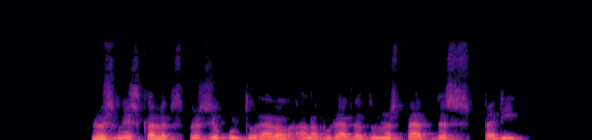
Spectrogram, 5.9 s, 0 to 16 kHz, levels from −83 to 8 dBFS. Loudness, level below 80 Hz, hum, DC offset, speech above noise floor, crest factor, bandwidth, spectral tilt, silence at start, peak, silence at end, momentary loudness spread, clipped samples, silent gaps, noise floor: -24 LUFS; -76 dBFS; none; under 0.1%; over 67 dB; 18 dB; 10.5 kHz; -8 dB/octave; 0.9 s; -6 dBFS; 0.7 s; 6 LU; under 0.1%; none; under -90 dBFS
